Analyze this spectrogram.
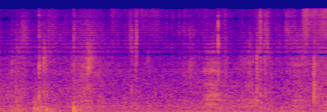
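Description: Cloth rustles as a pillow is adjusted.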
